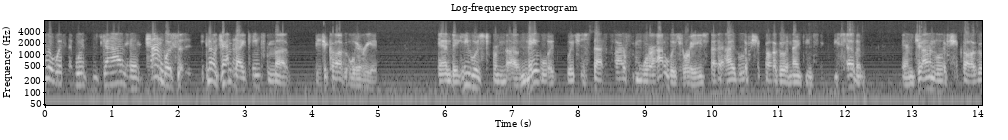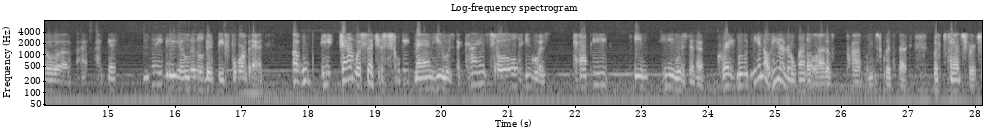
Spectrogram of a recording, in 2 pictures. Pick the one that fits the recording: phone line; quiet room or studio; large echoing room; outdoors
phone line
